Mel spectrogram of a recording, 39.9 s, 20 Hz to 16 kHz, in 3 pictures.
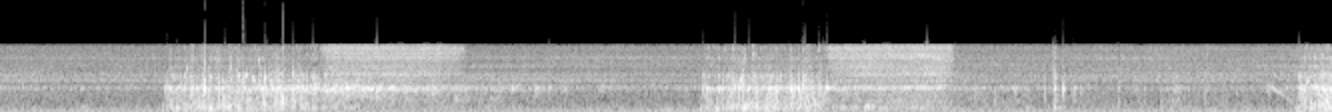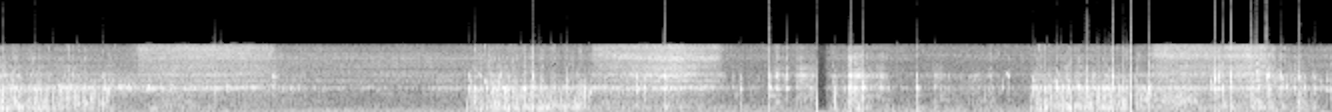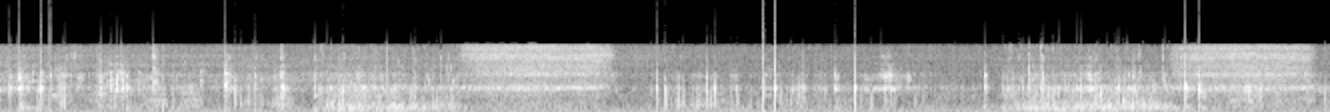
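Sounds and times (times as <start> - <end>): exhaled air bubbling: 0.0 - 39.9
scuba regulator breathing underwater: 3.0 - 4.8, 7.0 - 9.6, 13.0 - 16.4, 18.0 - 20.6, 23.6 - 26.3, 31.1 - 32.9, 38.3 - 39.9.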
